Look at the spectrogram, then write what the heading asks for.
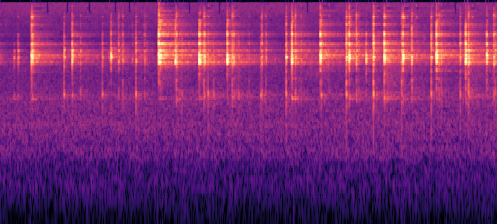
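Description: A glass rod stirs glycerin inside a glass measuring cylinder in a lab, making a quick series of light, bright clinks and ticks in an uneven rhythm, close and clear with no voice.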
